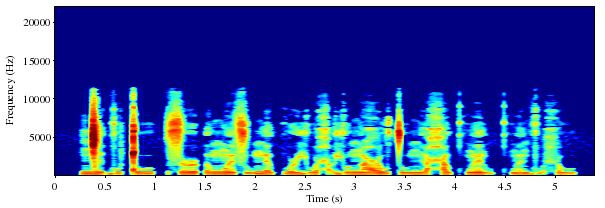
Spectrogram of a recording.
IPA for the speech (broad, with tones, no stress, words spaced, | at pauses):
ŋ͡ǀɪ˧˩˧ɡu˧˥ǃu˧˥˧ | sə˞˧˥˧ʔə˧˥˧ ŋʷɛ̃˧˩˧sṵ˧˥˧ŋɛ˩˧kʷə˞˧˩˧ ju˩˧ħə̰˧˥˧jʊ˧˥˧ŋə̃˧˥ ʕu˧˥ tu˩˧ŋɪ˩˧ ħə˧˥˧kʷʰɛ̃˧˥˧ɾṵ˧˥ kʷʰɛ̃˩˧ ɡṵ˧˥˧ ħu˧˩˧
